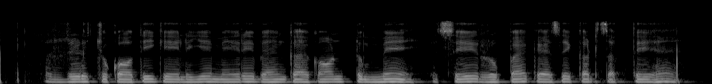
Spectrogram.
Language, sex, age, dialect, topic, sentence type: Hindi, male, 25-30, Kanauji Braj Bhasha, banking, question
